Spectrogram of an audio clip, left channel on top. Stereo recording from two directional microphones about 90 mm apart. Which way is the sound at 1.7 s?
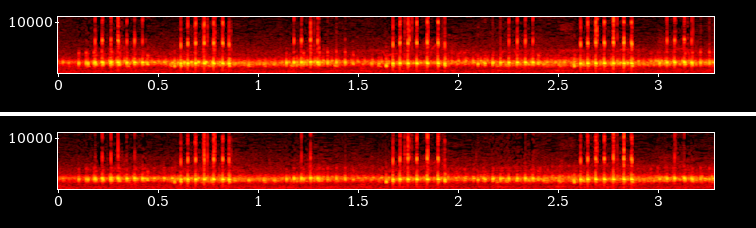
5° left (ahead or behind).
